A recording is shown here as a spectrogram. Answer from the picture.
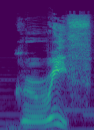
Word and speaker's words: grief: Oui, mais le R là, on t'y prononcé avec langue courbée, ou je peux dire grief. Parce que son R, c'est E. So, grief. Greffe. Parce que c'est I, c'est son I, ou va dire grief.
